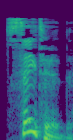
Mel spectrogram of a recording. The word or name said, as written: sated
